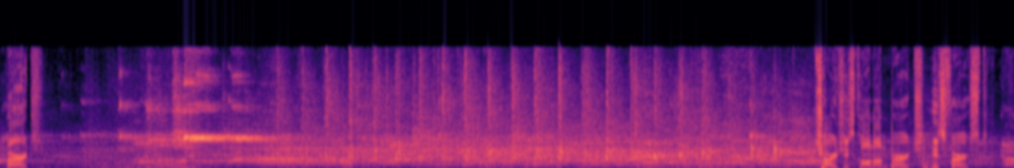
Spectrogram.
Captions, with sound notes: Burch (whistle) (crowd cheers) Charge is called on Burch. his first.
